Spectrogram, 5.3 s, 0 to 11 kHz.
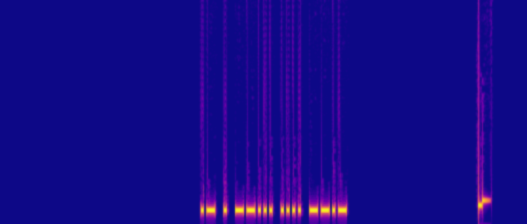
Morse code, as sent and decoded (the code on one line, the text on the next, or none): .- . --... .... --.-
AE7HQ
